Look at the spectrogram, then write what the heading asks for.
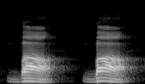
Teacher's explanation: बा का जो मखर है वो होठों की तरी का हिस्सा होता है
